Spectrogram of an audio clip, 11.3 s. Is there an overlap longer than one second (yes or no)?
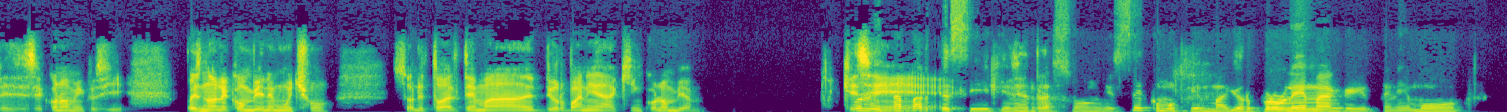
yes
